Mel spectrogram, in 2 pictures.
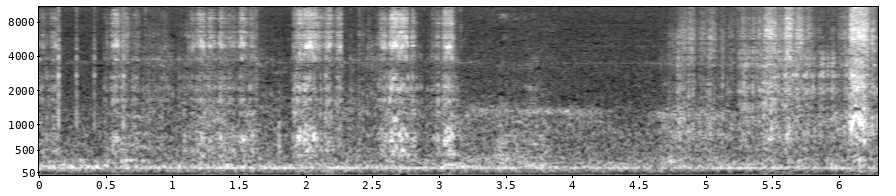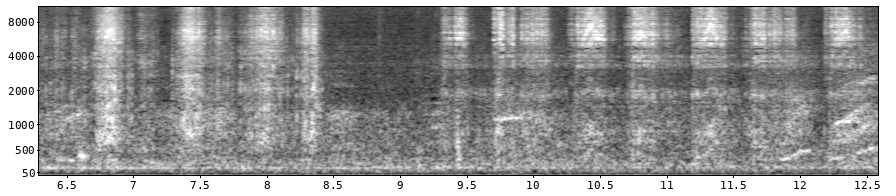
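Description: Small RC servos buzzing in short bursts as they swing the foam model airliner's control surfaces back and forth, in several quick groups with short pauses between them.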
